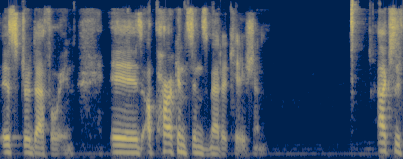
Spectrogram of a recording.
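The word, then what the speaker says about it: istradefylline: the star over it istradephalene that's what that word is that's how that word is pronounced estrodethylene is a parkinson's medication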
